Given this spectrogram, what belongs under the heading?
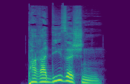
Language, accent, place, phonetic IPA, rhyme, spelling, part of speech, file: German, Germany, Berlin, [paʁaˈdiːzɪʃn̩], -iːzɪʃn̩, paradiesischen, adjective, De-paradiesischen.ogg
- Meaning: inflection of paradiesisch: 1. strong genitive masculine/neuter singular 2. weak/mixed genitive/dative all-gender singular 3. strong/weak/mixed accusative masculine singular 4. strong dative plural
